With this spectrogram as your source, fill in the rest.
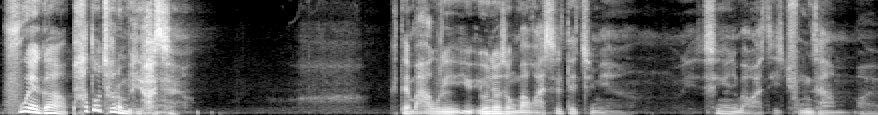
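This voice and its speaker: Korean guy pastor preaching, bright sharp voice, gets loud and pleading. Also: mid-range voice. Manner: impassioned, rising to pleading cries. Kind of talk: sermon.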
